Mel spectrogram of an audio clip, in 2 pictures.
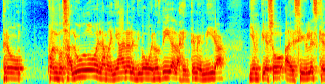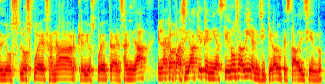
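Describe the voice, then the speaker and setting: A young male pastor from Colombia delivers an earnest sermon, with a voice sitting a little high for a man yet mellow and warm in tone. He speaks personally and pauses often on small fillers as he shares his testimony. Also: fairly even intonation. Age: young adult.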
